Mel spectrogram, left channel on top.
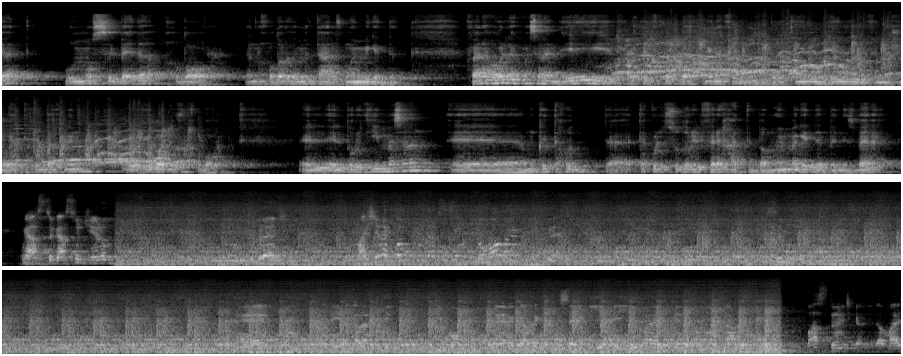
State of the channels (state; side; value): different; both; correlation 0.01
